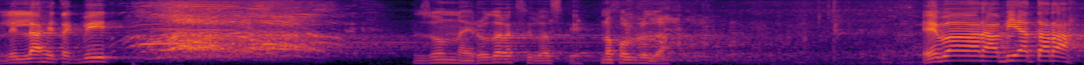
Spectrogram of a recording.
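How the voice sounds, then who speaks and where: A man's voice: on the high side, a bit bright, long reverb tail. A man from Bangladesh preaching a playful sermon to a large tent gathering, mimicking regional dialects and leading chants. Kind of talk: Islamic sermon to a crowd.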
